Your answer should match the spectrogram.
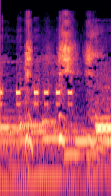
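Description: Telephone keypad beeps: about seven short, same-pitched beeps in quick succession as a number is dialled, over background music. Just at the end a steady telephone tone begins.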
